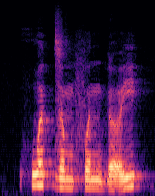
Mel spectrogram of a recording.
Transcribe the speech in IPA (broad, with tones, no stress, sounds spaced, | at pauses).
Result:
h w ə˦˥ t̚ z ə˧ m f ə˧ n ɗ ə̰˧˥ j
